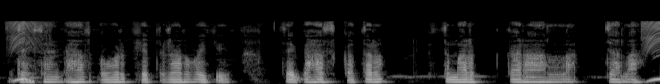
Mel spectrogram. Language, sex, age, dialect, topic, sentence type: Bhojpuri, male, 18-24, Western, agriculture, statement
